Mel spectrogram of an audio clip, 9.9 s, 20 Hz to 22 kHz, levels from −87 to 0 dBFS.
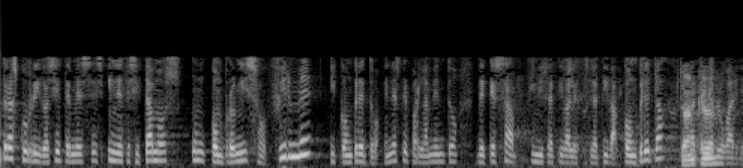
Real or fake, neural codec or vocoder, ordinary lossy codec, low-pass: real; none; none; 5.4 kHz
